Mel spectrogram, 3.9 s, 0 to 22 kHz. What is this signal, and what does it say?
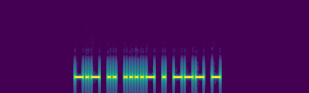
Morse code, heard as a keyed tone, about 34 wpm, 700 Hz. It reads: KI4EOT
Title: USA Call Signs Repeated 3x 35wpm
